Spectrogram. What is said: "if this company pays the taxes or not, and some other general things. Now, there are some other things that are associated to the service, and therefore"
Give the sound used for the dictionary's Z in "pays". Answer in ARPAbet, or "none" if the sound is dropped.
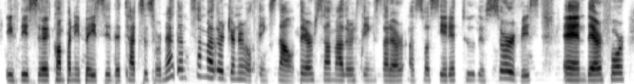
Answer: S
